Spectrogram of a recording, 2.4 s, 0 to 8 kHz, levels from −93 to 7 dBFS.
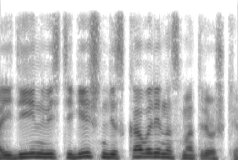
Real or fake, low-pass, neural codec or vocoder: real; 7.2 kHz; none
